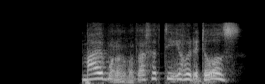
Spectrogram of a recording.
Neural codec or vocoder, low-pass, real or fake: codec, 16 kHz, 0.5 kbps, X-Codec, WavLM features, trained on Multilingual LibriSpeech; 7.2 kHz; fake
